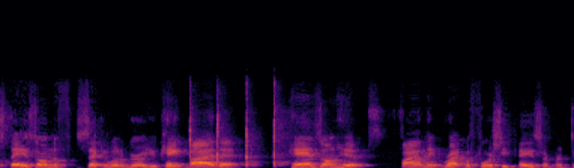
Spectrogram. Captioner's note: claps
